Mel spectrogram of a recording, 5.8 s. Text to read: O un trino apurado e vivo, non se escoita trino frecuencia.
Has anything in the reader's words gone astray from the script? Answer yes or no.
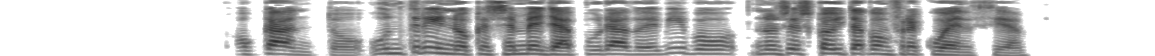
yes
